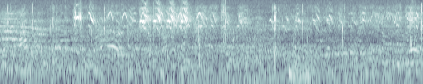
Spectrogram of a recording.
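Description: Near silence, with faint birds chirping in the background, the chirps thickest around three to four seconds in.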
